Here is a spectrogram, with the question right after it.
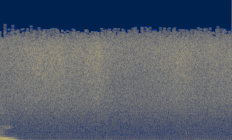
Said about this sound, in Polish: No niestety lewy kanał trochę głośniej syczy, ale tutaj no nie naprawię tego.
